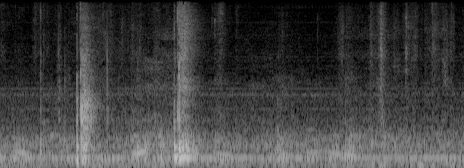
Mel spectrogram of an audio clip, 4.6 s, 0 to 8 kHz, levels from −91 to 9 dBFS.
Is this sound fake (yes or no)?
no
